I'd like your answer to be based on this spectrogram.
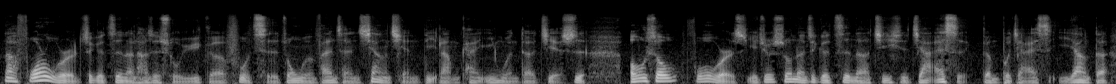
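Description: Taiwanese-accented guy teaching english words, deep husky voice, patient, keeps asking the class questions. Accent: Taiwanese Mandarin. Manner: explains patiently, asks students rhetorical questions. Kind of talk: classroom vocabulary lesson.

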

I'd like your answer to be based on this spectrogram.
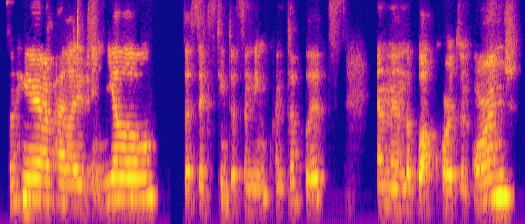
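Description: A young woman gives a student lecture on a song cycle, pointing out highlighted passages in the score as she goes. Her voice sits at an ordinary middle pitch, and her delivery is explanatory and academic. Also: normal speed, rough recording. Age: young adult. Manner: explanatory, walking through a score. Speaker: music student presenting a lecture recital. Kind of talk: academic presentation.

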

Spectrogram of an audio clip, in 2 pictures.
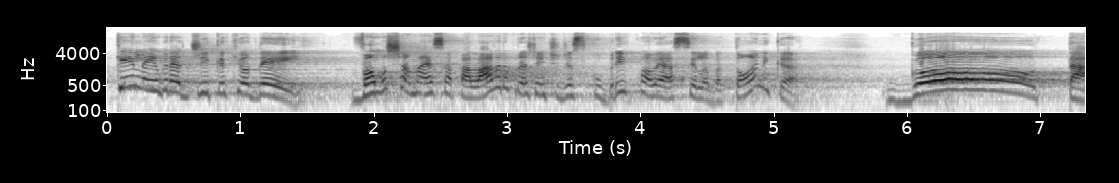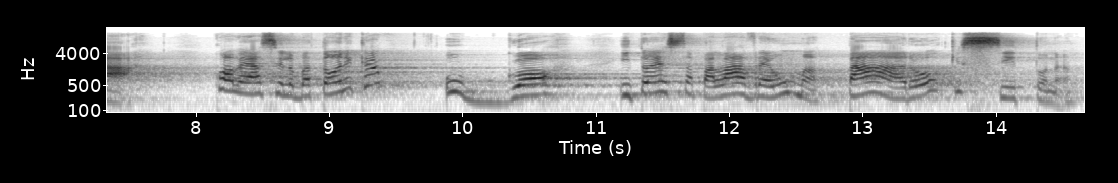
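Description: A Brazilian woman teacher giving a recorded lesson to children, slowly sounding out words syllable by syllable and asking encouraging questions. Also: high voice, big pitch swings. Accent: Brazilian Portuguese. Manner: slow, drawn-out syllable-by-syllable word pronunciation; encouraging, asks questions and praises. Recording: echoey room with long reverb.

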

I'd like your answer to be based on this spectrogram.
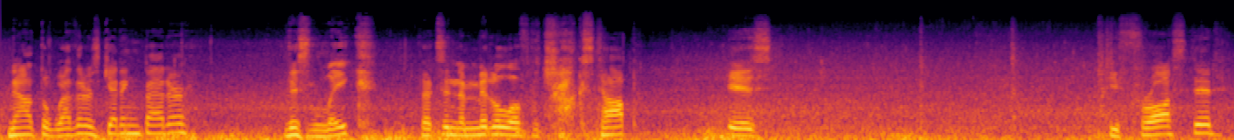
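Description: A man's voice: on the high side, fairly even intonation, normal speed, noisy background. Easygoing trucker man vlogging at arm's length. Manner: rambling, easygoing, talks with many fillers. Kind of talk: casual vlog talk to camera. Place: outdoors at a truck stop lot, later inside a truck cab. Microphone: handheld camera at arm's length.

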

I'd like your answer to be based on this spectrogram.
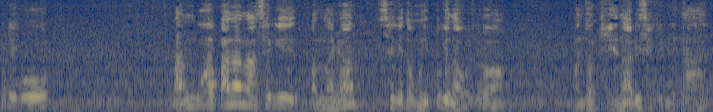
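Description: A man's voice: mid-range voice, very animated, normal speed, background noise. A man demonstrating a cafe drink recipe at a counter, explaining each step in a friendly, polite way. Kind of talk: casual cooking demonstration.

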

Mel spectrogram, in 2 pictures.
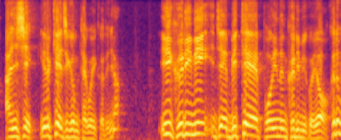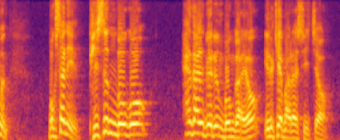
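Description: A male pastor delivering a teaching sermon in a notably high voice for a man. He lays out his points one at a time, pauses to ask the congregation whether they follow, and invites them to answer amen. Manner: asks the congregation questions and calls for amens; explains slowly step by step. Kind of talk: sermon-style Bible lesson.

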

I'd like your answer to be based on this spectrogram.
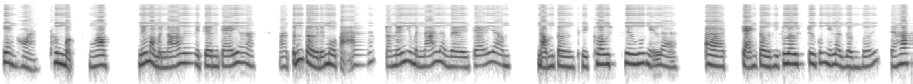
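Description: A woman teaching an English exam-prep lesson, explaining slowly with everyday examples and many fillers. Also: mid-range voice, dry recording, phone-quality sound.

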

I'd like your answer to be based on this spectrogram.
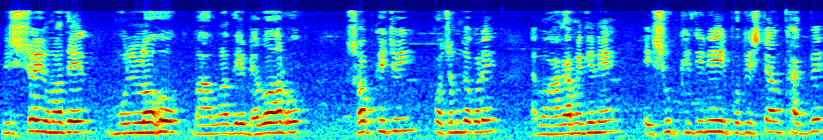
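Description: High-pitched older man, halting remarks. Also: fairly even intonation. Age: 60s or older. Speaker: guest dignitary giving remarks. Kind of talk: unscripted formal remarks to press. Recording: dull, noisy showroom location sound.

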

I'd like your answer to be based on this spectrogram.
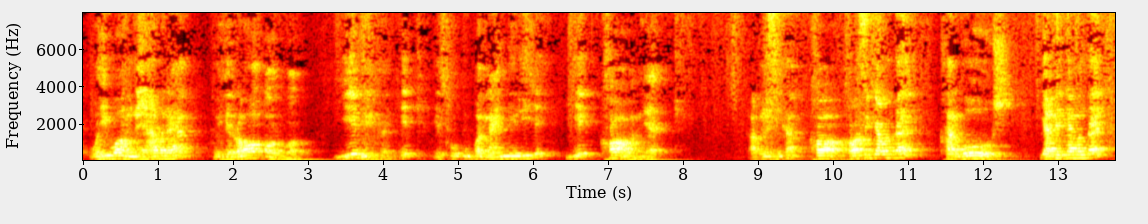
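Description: A man gives a slow, patient lesson, walking through each letter and asking questions as he goes. His voice sits a little high and swings widely in pitch. He sounds far from the mic in a very echoey room. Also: big pitch swings, mellow. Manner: patient, repeats and asks the learner questions. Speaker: Hindi teacher. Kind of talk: step-by-step script lesson at a board.

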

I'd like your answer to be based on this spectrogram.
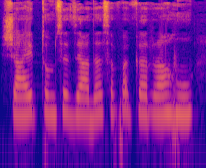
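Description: A woman's voice: fairly high pitch, little pitch movement, fairly quick, warm tone, no echo, lightly acted. A woman reading the lines of a drowsy, offhand young man speaking over a base camp radio in an audio novel.

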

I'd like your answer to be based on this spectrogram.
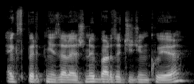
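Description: A man's voice: lowish voice, fairly even intonation, brisk, a bit bright. Formal male show host. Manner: formal, addresses the audience politely. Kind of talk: interview hosting and channel sign-off.

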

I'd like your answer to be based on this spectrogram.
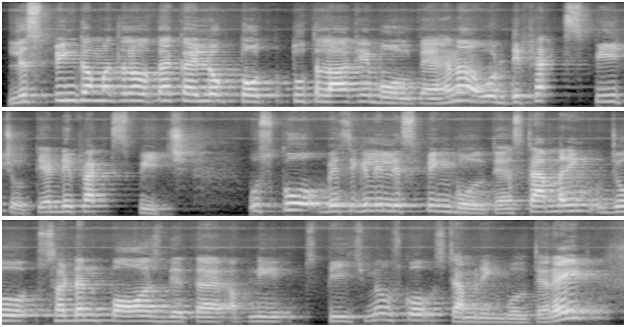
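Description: A man teaching a live online exam-prep class, coaxing his students and calling them "beta", drawing English phrases out slowly. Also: high-pitched, a little mellow, reverberant.

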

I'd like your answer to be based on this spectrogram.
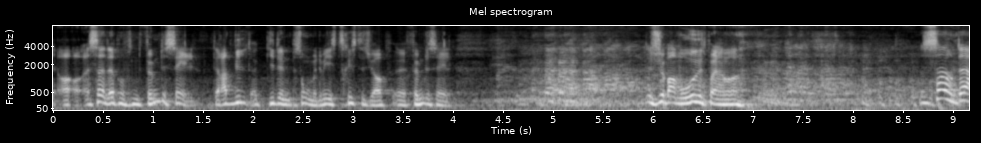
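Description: A man's voice: medium pitch, a little hiss or hum. A young man with a Danish accent performing a stand-up set at an open mic, telling stories in a chatty, self-mocking way and acting out the people in them. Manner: chatty, self-mocking storytelling with quoted voices. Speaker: stand-up comedian.

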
